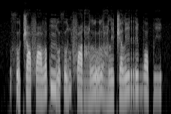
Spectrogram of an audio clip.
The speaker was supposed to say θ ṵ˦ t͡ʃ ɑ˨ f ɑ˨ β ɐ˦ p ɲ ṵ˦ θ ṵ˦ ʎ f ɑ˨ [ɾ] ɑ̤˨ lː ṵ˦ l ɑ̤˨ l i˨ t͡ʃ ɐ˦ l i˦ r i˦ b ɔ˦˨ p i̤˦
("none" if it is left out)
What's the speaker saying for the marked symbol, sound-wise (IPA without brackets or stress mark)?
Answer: ɾ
